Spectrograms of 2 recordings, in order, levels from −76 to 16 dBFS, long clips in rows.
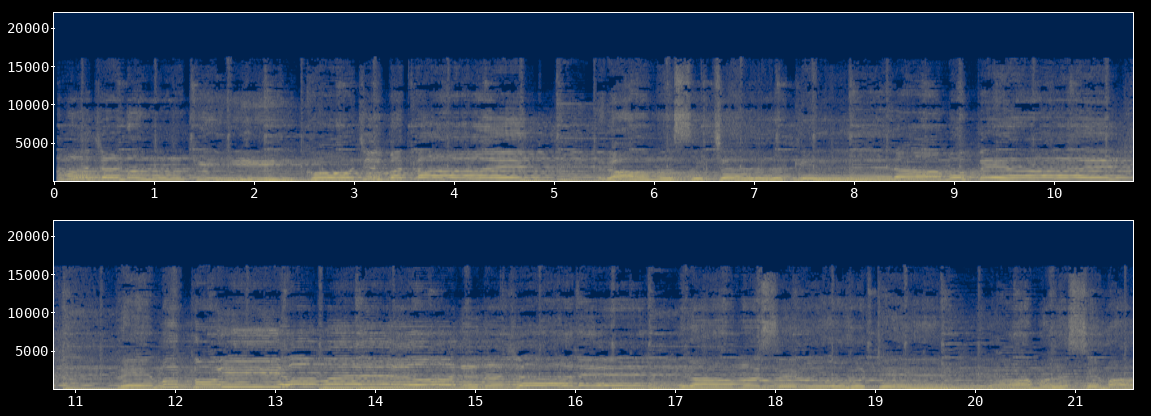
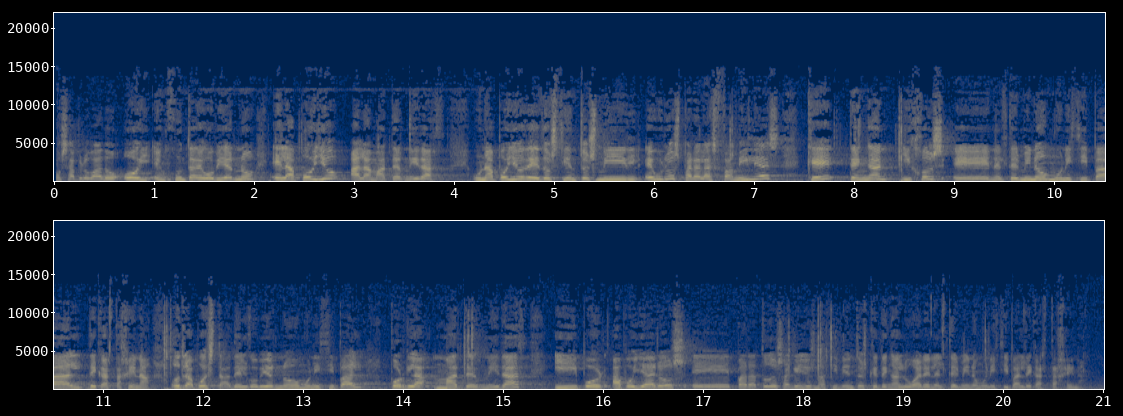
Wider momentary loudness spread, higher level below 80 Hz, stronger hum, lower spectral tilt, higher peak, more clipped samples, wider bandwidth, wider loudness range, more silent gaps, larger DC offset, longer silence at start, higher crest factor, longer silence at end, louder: second, 4 LU vs 10 LU; first, -24 dBFS vs -46 dBFS; neither; first, -5 dB/octave vs -2.5 dB/octave; about the same, 0 dBFS vs 0 dBFS; neither; about the same, 16.5 kHz vs 15.5 kHz; second, 2 LU vs 5 LU; neither; neither; about the same, 0 s vs 0 s; second, 12 dB vs 20 dB; about the same, 0 s vs 0 s; first, -14 LUFS vs -20 LUFS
